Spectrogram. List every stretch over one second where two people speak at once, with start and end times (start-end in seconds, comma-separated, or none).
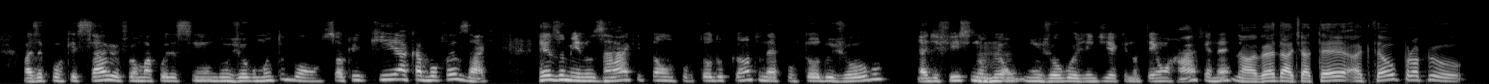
none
